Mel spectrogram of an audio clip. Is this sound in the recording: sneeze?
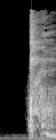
yes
